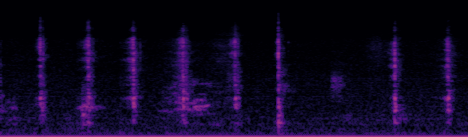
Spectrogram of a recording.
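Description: A thin blue plastic stick pokes rows of holes into a flat, solid disc of pink-purple kinetic sand pressed into a round lid on a white table. Eight soft, crisp ticks sound at a steady pace, each a short bright click over a quiet low background hiss.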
